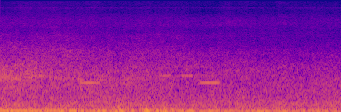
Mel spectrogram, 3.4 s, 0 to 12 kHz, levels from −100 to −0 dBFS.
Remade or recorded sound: remade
